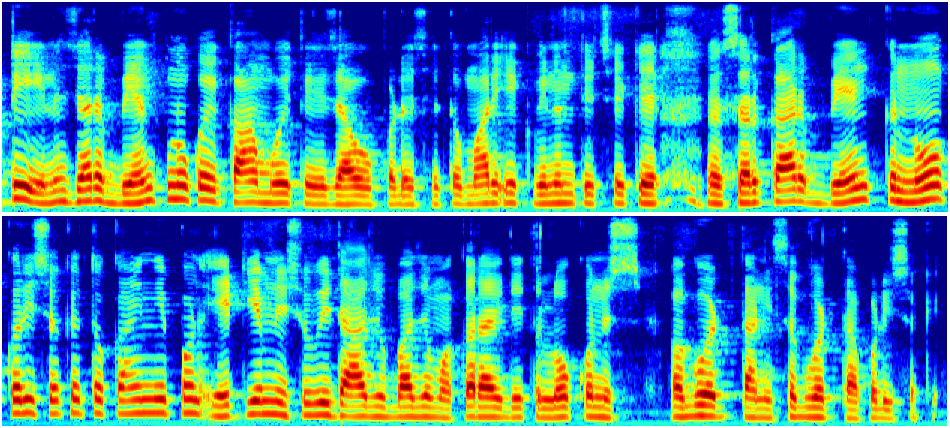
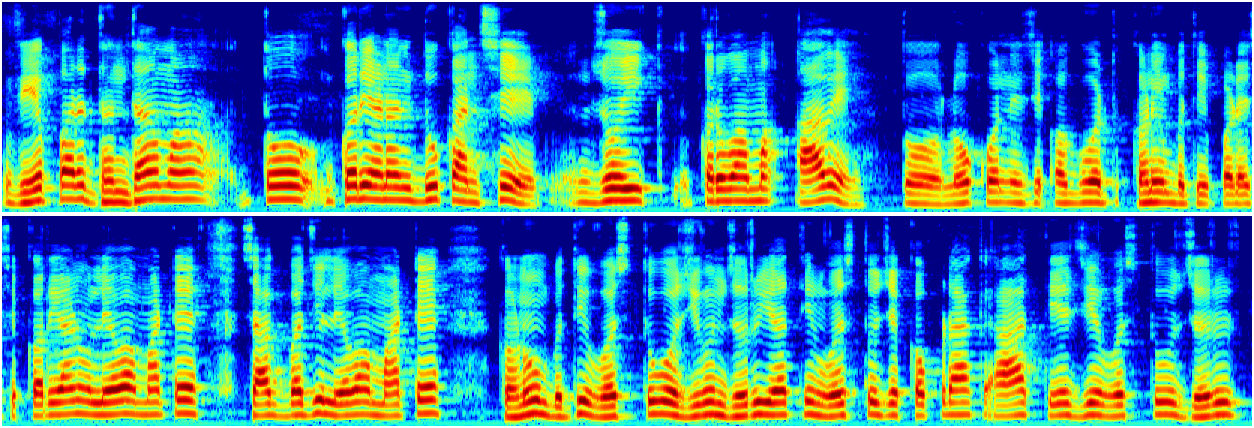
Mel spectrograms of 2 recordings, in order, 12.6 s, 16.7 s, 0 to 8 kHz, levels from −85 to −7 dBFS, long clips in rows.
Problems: none marked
